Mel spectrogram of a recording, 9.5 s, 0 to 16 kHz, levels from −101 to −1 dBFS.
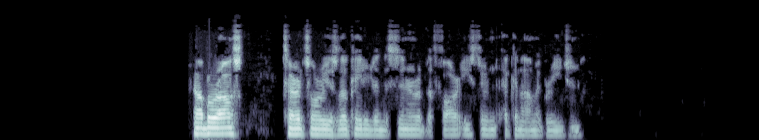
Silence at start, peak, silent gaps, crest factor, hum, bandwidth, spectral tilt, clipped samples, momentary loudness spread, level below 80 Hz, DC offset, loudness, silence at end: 2.4 s; 0 dBFS; none; 22 dB; none; 9 kHz; -5 dB/octave; under 0.1%; 19 LU; -50 dBFS; under 0.1%; -18 LUFS; 2.25 s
